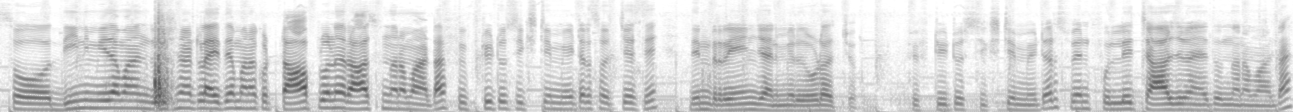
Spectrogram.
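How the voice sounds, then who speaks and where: High-voiced, quick-talking Telugu man. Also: a bit bright. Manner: chatty, explanatory, sprinkles English words into speech. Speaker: YouTube host. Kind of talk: casual unboxing and testing vlog.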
